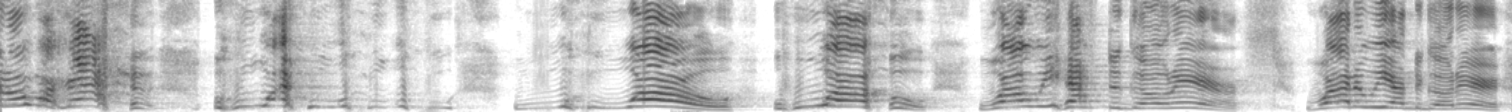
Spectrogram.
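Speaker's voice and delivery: high, loud, laughing disbelief; whoa, why we have to go there, high and laughing; shocked and laughing. Real, not acted. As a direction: gasp at the drama, cackling. Host reacting in shock, laughing.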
